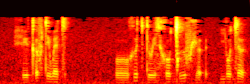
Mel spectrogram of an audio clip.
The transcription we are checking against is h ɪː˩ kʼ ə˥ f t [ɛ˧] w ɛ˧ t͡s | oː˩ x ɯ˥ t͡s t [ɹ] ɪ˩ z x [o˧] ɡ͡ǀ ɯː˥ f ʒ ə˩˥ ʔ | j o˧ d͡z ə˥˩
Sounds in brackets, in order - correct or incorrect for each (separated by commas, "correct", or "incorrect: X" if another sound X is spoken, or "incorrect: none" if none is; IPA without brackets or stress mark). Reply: incorrect: ɪ˧, correct, correct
